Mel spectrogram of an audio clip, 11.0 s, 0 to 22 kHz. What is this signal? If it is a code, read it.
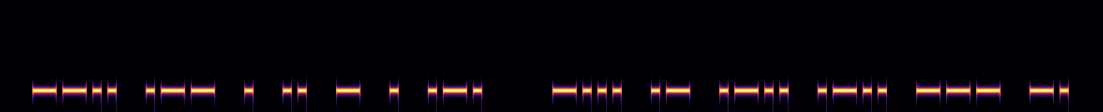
Morse code, heard as a keyed tone, about 16 wpm, 680 Hz. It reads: ZWEITER BALLON
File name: Morsekurs / Witze / Witz 03. Mai 2022 70 F80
